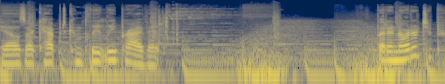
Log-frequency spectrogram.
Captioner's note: transition whooshes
